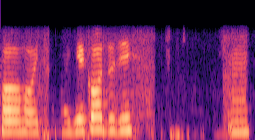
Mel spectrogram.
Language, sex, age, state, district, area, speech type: Manipuri, female, 18-30, Manipur, Kangpokpi, urban, conversation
